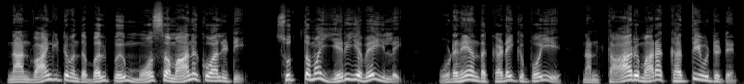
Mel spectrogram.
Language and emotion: Tamil, angry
